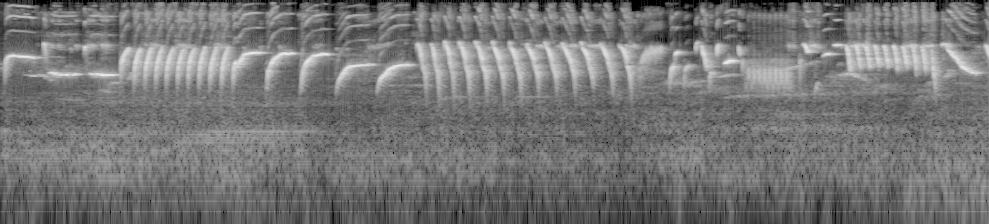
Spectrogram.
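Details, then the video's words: Canary in rapid 'nembak' song, played to prompt lazy canaries to answer and sing: fast high trills of repeated downslurred notes alternate with steady whistled tones and buzzy bursts, the trill units coming several per second. "Kenari Malas Bunyi Langsung Nyaut Ikut Ngerol Kalau Dengar Suara Kenari Nembak Ini ||Voice of Canary"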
